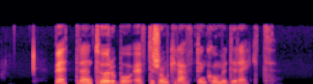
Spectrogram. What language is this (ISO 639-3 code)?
swe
